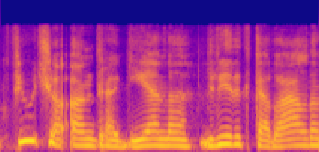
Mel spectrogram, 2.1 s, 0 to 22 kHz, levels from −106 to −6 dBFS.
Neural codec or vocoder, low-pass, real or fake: codec, 32 kHz, 1.9 kbps, SNAC; 10.8 kHz; fake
